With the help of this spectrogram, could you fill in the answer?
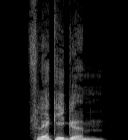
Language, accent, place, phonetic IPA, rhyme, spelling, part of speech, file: German, Germany, Berlin, [ˈflɛkɪɡəm], -ɛkɪɡəm, fleckigem, adjective, De-fleckigem.ogg
- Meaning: strong dative masculine/neuter singular of fleckig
